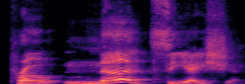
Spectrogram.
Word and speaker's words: pronunciation: Pronunciation. Pronounce can't go to pronounce. It's pronounce. So pronunciation. So then it goes pronunciation.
